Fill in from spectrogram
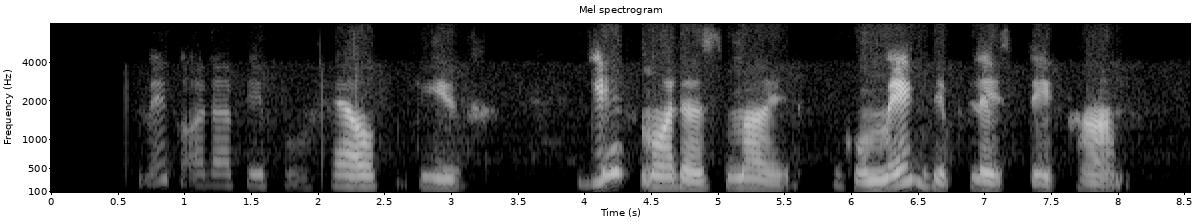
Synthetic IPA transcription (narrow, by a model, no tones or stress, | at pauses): mekɔ̰dəpipl̩ | hɛlp̚ | ɡiv | ɡivmɔdəlsmãɪ̃nd | humek̚ðəplesdekʰã̰m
